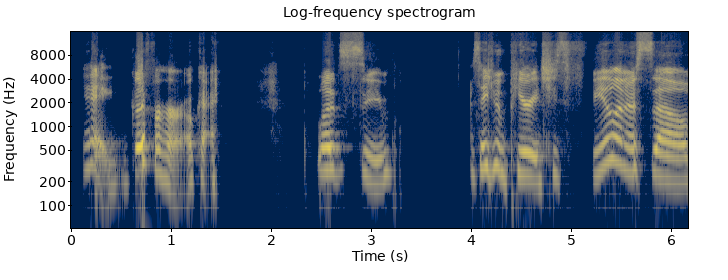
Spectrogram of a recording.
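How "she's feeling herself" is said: put-on slow, loud, stretched-out New York accent. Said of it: "New York accent".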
